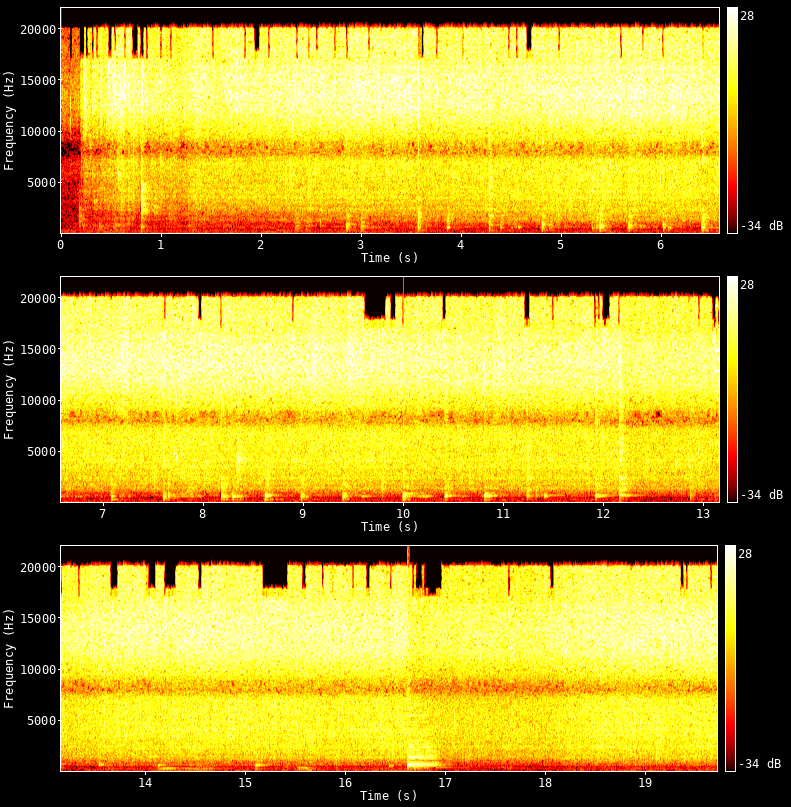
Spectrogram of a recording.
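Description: Bottle gourd stirred and fried in a pan for a curry, with a steady sizzle and hiss and a run of regular scraping stirs, one louder clatter near the end.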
